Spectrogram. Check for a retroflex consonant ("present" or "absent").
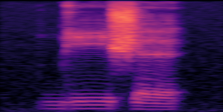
absent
